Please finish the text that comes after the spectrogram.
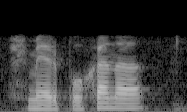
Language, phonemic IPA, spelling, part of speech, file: Pashto, /ʃmerˈpoˈhəˈna/, شمېرپوهنه, noun, Ps-شمېرپوهنه.oga
- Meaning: mathematics, maths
